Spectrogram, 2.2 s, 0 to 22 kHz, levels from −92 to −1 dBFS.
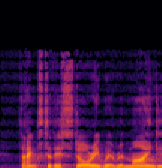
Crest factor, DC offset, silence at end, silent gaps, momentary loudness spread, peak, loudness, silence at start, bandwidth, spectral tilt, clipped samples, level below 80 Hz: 16 dB; under 0.1%; 0 s; none; 5 LU; -8 dBFS; -24 LUFS; 0.3 s; 15.5 kHz; -5 dB/octave; under 0.1%; -72 dBFS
